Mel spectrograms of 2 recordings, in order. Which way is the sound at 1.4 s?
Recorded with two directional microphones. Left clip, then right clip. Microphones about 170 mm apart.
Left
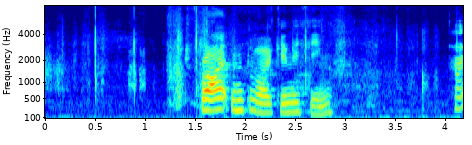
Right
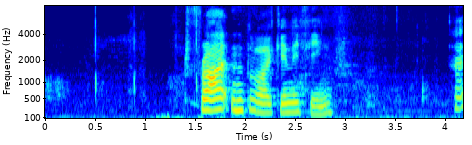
30° right (ahead or behind).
